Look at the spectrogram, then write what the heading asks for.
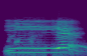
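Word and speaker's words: iie: Kemudian kalau tidak iye ini. I e ya. Tulisannya e dibacanya iye.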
